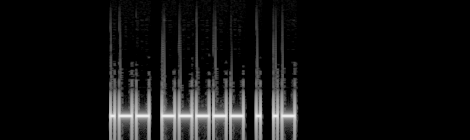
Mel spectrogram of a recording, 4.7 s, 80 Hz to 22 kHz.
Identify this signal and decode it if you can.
Morse code, heard as a keyed tone, about 28 wpm, 700 Hz. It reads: W0EA
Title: Easy Call Signs Repeated 3x - 28wpm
